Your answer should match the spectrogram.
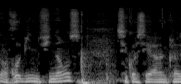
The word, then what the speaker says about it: Robin Finance: aujourd'hui de Robin Finance, je prononce à l'anglo-saxonne, Robin Finance.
